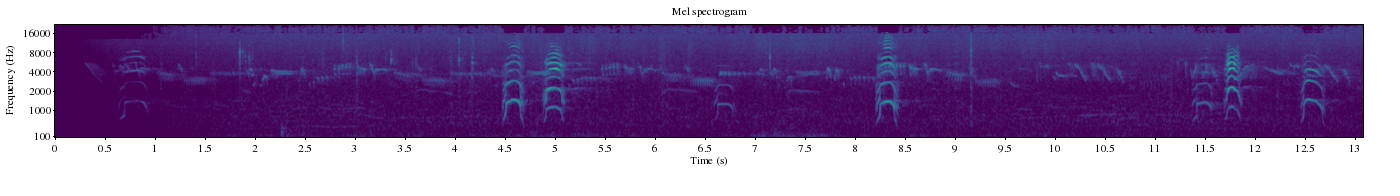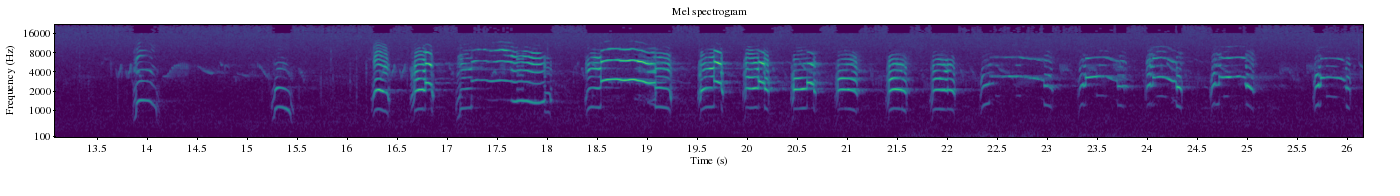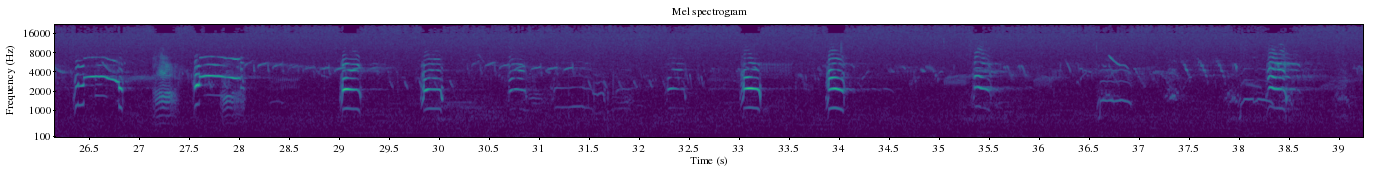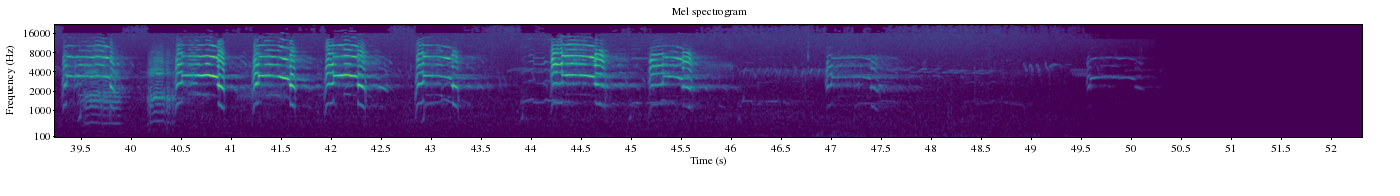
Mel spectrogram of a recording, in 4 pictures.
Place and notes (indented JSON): {
  "title": "gulls near boat harbour in Puise, Estonia",
  "description": "Gulls, wind, skylark, Estonia, Matsalu, Puise",
  "latitude": "58.77",
  "longitude": "23.45",
  "altitude": "3",
  "timezone": "Europe/Tallinn"
}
